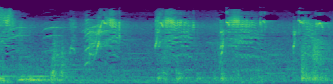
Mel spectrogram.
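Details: A baby macaque shouts loudly in anger after its mother refuses it milk. Shrill, noisy screeches come in bursts roughly every second, some with brief tonal squeals, over rustling and handling noise.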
